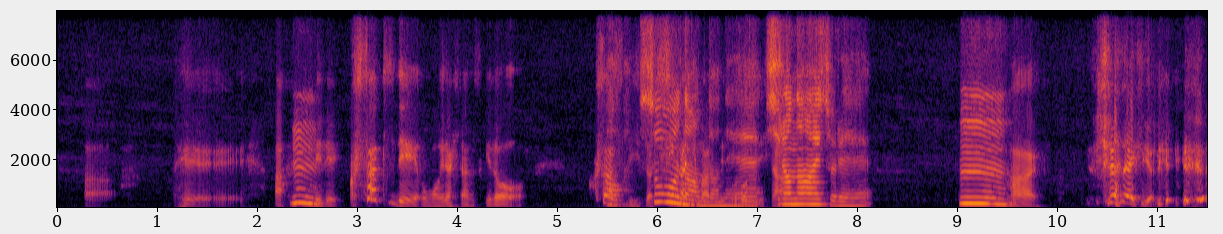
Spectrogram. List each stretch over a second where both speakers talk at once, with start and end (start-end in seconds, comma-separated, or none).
5.5-7.3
